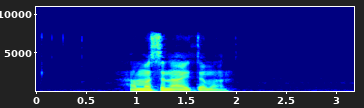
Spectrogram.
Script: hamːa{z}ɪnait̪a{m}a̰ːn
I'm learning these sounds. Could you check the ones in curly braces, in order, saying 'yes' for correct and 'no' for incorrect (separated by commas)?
no, yes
